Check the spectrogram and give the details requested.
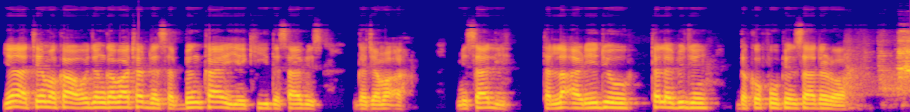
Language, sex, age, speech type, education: Hausa, male, 15-29, spontaneous, primary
